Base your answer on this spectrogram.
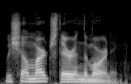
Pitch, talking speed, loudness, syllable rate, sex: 115 Hz, 320 wpm, -15 LUFS, 7.4 syllables/s, male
